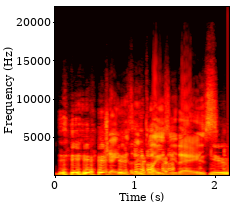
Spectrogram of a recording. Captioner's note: laughing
